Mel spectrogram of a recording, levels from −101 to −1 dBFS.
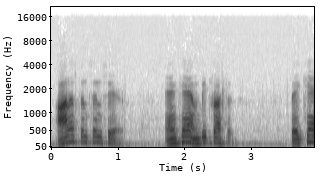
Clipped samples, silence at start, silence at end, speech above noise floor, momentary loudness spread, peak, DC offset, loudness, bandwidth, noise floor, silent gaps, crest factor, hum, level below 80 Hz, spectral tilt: under 0.1%; 0.1 s; 0 s; 30 dB; 12 LU; -10 dBFS; under 0.1%; -28 LUFS; 13.5 kHz; -56 dBFS; none; 18 dB; none; -58 dBFS; -10 dB/octave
